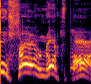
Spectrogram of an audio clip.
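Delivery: booming, high wizard voice bellowed at full volume. In a movie-quote guessing game, giving a quote for others to name: Gandalf impression.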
